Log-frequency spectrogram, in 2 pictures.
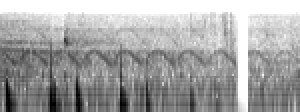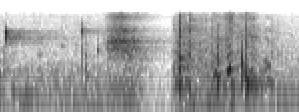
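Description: An emergency siren wails in a rapid, repeating rise-and-fall pattern, loud and close, then breaks off amid other sharp noises and a gasping sound.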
